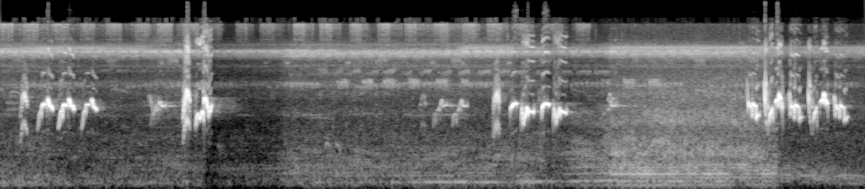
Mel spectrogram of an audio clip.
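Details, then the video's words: Lively sooty-headed bulbul song played to provoke rivals: clusters of bubbly chirped notes, a sharp loud note near two seconds, more phrases around five seconds, and a final burst, over a low rumbling murmur. "Suara burung kutilang gacor Ampuh Menekan Lawan Kutilang Lain Langsung Emosi dan Ikut Gacor"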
